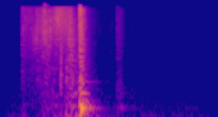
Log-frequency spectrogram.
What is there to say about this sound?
umbrella open
an umbrella being opened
